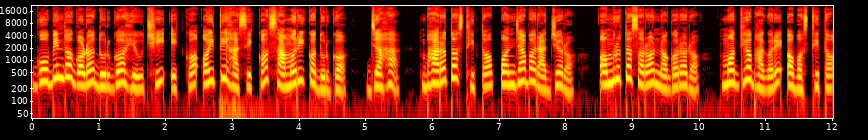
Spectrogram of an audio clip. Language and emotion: Odia, neutral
